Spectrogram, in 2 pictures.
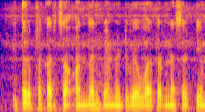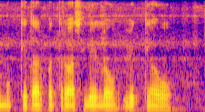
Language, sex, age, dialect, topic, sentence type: Marathi, male, 18-24, Southern Konkan, banking, statement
